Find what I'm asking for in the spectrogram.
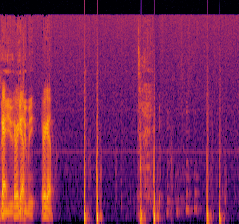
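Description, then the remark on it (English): A brief burst of voice opens, then rhythmic low thumping like a heartbeat: three close paired beats in a steady lub-dub pattern, fairly loud, with faint scraping between them. “Sounds like a heartbeat.”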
